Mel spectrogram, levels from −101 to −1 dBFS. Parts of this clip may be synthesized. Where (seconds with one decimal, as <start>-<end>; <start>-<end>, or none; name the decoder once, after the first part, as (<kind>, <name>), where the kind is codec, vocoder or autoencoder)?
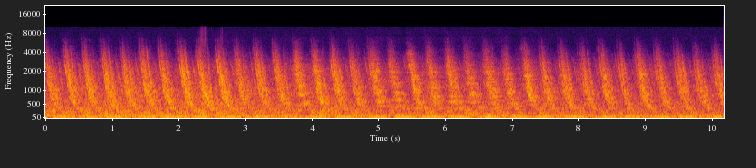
3.6-4.3 (codec, SNAC); 4.9-7.4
